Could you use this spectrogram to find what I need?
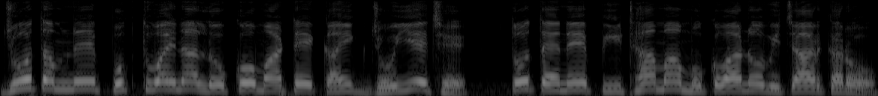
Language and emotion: Gujarati, neutral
